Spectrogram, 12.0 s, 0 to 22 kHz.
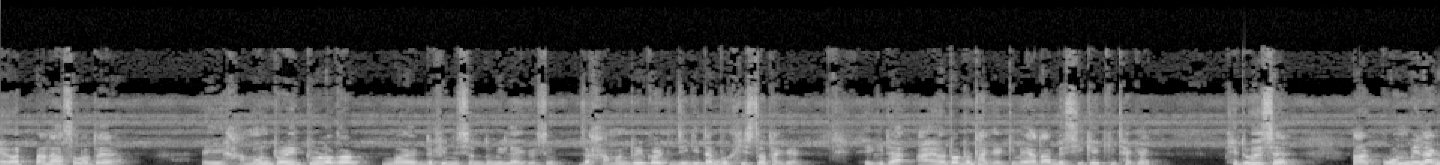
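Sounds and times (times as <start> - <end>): man speaking: 0.0 - 1.1, 1.7 - 9.6, 10.2 - 12.0
insect chirring: 0.0 - 12.0.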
